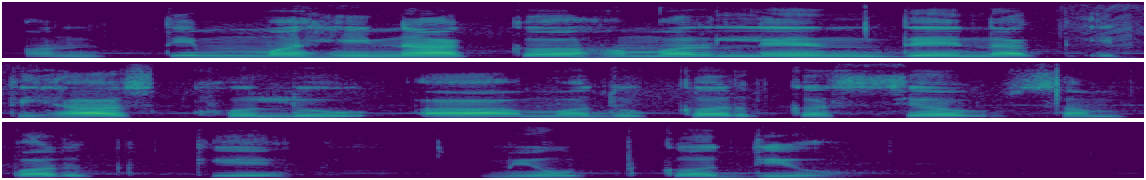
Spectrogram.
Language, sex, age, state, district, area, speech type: Maithili, male, 18-30, Bihar, Darbhanga, urban, read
